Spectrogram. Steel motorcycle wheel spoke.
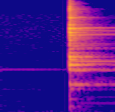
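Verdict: Tight.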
